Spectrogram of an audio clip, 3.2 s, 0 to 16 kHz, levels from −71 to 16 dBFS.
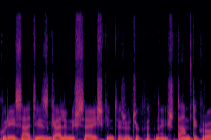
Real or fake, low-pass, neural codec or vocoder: real; 14.4 kHz; none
